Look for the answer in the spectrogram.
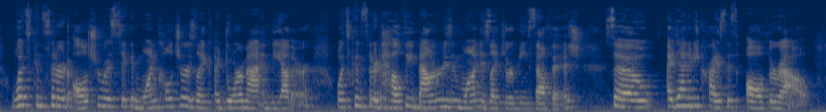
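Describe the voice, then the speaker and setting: A woman in her thirties, originally from Pakistan, giving a spontaneous, rambling, animated self-introduction. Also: on the high side, slight background noise. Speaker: live stream host applicant.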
